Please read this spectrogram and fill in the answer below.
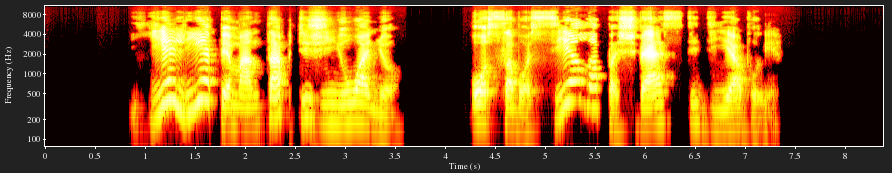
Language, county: Lithuanian, Kaunas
